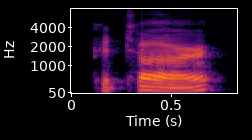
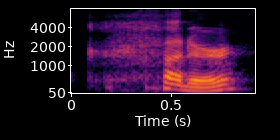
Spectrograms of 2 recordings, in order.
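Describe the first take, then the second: First: Qatar said as "kuh-TAR"; variant pronunciation. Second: Qatar said as "cutter"; variant pronunciation. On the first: Host offering the other pronunciation, Qatar as "kuh-TAR". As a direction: stress the second syllable of Qatar, "kuh-TAR". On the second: Host reading about the Emir, Qatar pronounced "cutter". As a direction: stress the first syllable of Qatar, like "cutter". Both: Shown as a demonstration. Two ways of saying Qatar.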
